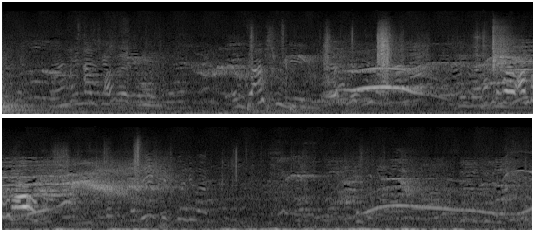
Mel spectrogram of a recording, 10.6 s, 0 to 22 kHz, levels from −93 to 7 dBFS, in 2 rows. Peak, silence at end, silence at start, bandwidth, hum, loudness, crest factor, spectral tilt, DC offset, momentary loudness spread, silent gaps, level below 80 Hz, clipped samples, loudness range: -16 dBFS; 0 s; 0 s; 16 kHz; none; -38 LUFS; 24 dB; -1.5 dB/octave; under 0.1%; 20 LU; none; -56 dBFS; under 0.1%; 12 LU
